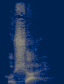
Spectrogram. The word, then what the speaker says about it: Hushai: And Hushai is pronounced Hushai. Hushai.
